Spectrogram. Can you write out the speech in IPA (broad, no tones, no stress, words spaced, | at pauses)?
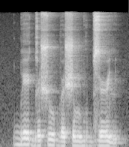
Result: be ɡøʃubœʃəm bubzølʲ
